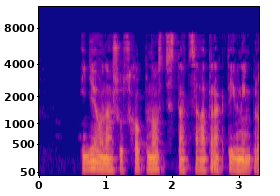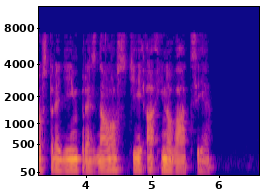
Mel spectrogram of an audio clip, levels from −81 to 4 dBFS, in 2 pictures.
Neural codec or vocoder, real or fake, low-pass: none; real; 7.2 kHz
